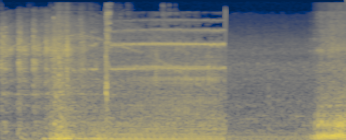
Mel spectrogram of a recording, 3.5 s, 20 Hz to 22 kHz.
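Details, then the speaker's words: Nissan 240SX drift car with a freshly swapped healthy-compression KA24DE: the engine revs from idle cleanly and smoothly all the way to redline with no stumble, no smoke from the exhaust, and no leaks. A healthy motor. "No smoke out the exhaust. It actually revs all the way up to red line cleanly, smoothly."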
